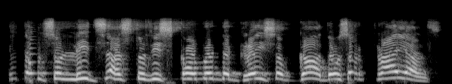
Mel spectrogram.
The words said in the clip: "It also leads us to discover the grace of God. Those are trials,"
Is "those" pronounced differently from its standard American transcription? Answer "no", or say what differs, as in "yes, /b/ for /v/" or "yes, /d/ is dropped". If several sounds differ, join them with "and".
yes, /s/ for /z/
